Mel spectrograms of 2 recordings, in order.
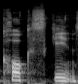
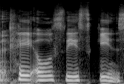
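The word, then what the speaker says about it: KOC Skin: 嗯真的，我都把它念成 Cock Skin，所以还好我有在问你一下，原来叫 K O C Skin 是一个新创字，这到底是第几年啊？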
